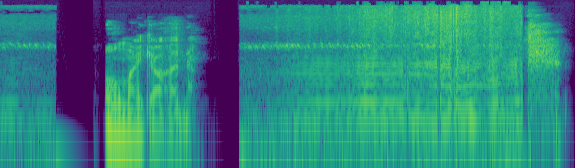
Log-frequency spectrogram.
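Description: Housefly buzzing in the Breaking Bad episode Fly, a close, whining drone that cuts in and out, rising and swooping in pitch; a voice exclaims briefly partway through.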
